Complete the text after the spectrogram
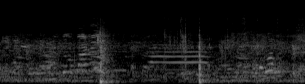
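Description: A volleyball is struck by hand with a sharp slap.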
